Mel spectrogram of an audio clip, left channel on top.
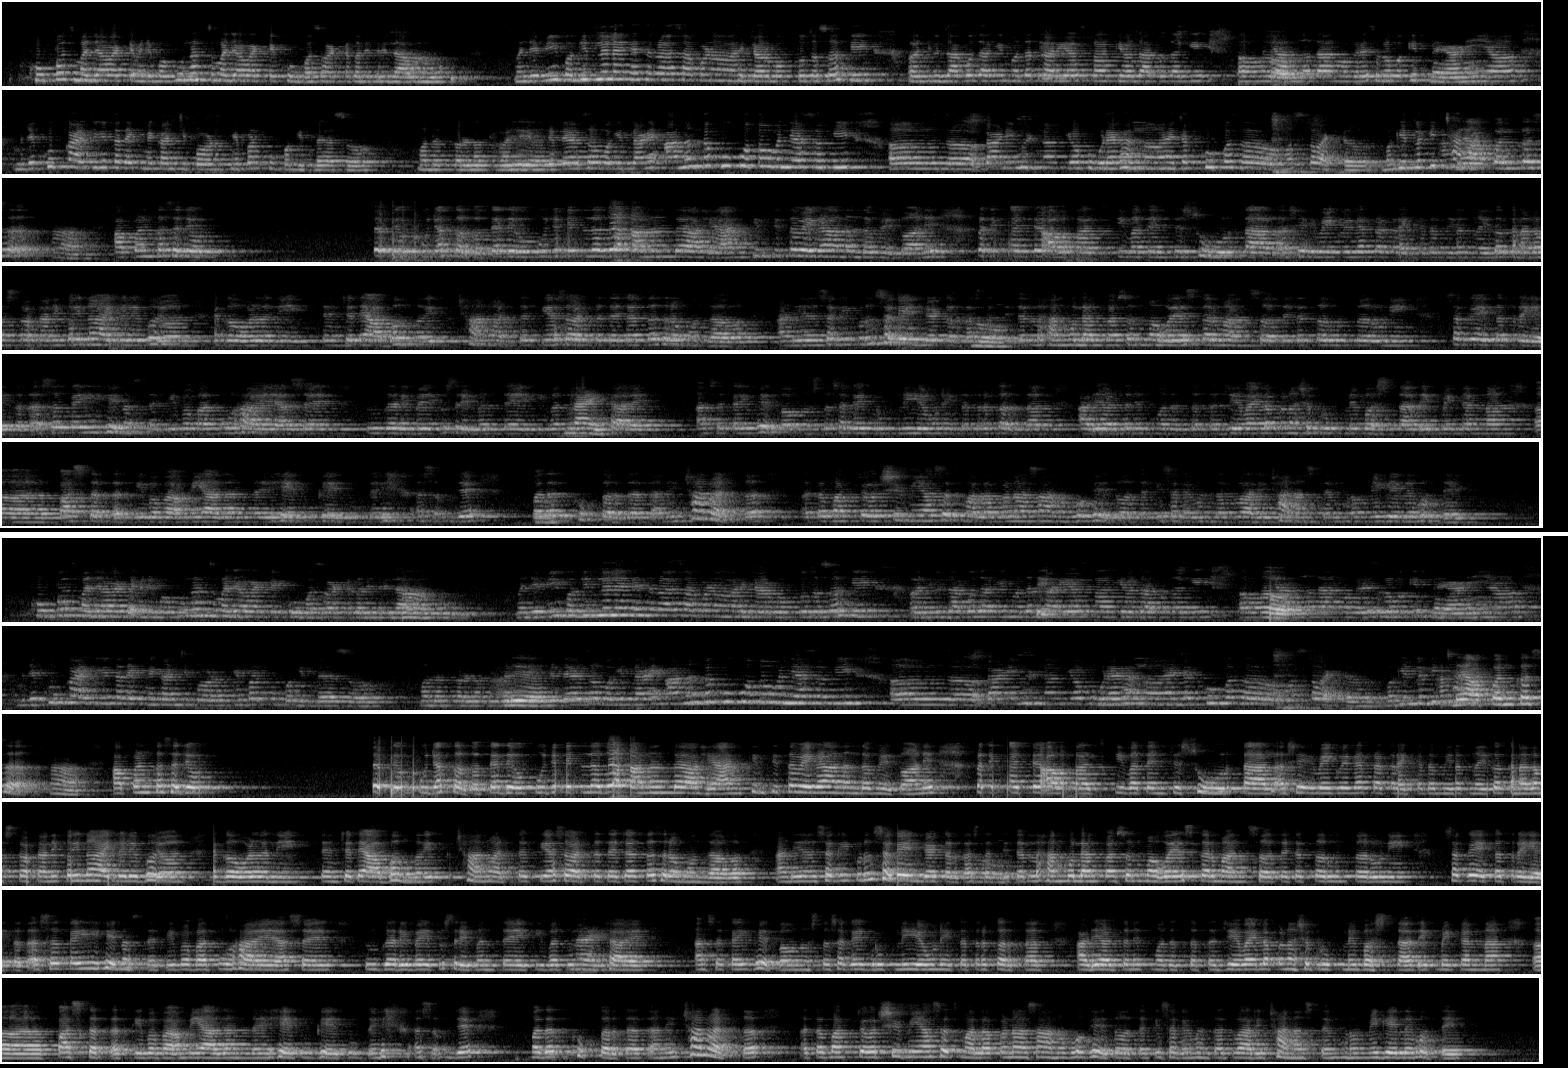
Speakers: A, on the left; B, on the right.
A: खूपच मजा वाटते,
B: तर
A: म्हणजे बघून च मजा वाटते. खूप अस वाटत कधीतरी जावं
B: हा
A: म्हणून म्हणजे मी बघितलेलं आहे हे सगळं असं आपण ह्याच्यावर बघतो तस की जागी मदत
B: ते
A: कार्य असतात. किंवा जाागो जाागी अ म्हणजे
B: हो
A: अन्नदान वगैरे सगळं बघितलंय आणि म्हणजे खूप काळजी घेतात एकमेकांची पण हे पण खूप बघितलंय असं मदत करणं
B: आणि
A: किंवा हे म्हणजे ते असं बघित आणि आनंद खूप होतो म्हणजे असं की अ गाणी म्हणणं किंवा फुगड्या घालणं ह्याच्यात खूप असं मस्त वाटत बघित की
B: आणि
A: छान
B: आपण कस हा आपण कसं जेवण देवपूजा करतो त्या देवपूजेतला जो आनंद आहे आणखीन तिथ वेगळा आनंद मिळतो आणि त्याचे आवाज किंवा त्यांचे सूर ताल असे वेगवेगळ्या प्रकार ऐकायला मिळत नाही कोकणातून आणि कही न ऐकलेले भजन, गवळणी त्यांचे ते अभंग इतक छान वाटत की असं वाटत त्याच्यातच रमून जावं आणि सगळीकडून सगळे एन्जॉय करत असतात
A: हो
B: तिथे लहान मुलां लहान मुलांपासून वयस्कर माणस त्याच्या तरुण तरुणी सगळे एकत्र येतात असं काही हे नसतं की बाबा तू हाय असं आहे तू गरीब आहे तू श्रीमंत आहे किंवा
A: नाही
B: तू मोठा आहे असं काही भेदभाव नसतं सगळे ग्रुप येऊन एकत्र करतात आडी- अडचणीत मदत करतात जेवायला पण ग्रुप बसतात एकमेकांना पास करतात कि बा मी आज आणले हे तू घे तू ते असं म्हणजे मदत
A: हो
B: खूप करतात आणि छान वाटत आता मागच्या वर्षी मी असंच मला पण असा अनुभव घ्यायचा होत की सगळे म्हणतात वारी छान असते म्हणून मी गेले होते.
